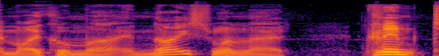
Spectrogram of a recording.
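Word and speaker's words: Glimt: Martin nice one lad glimp is pronounced glim thanks for sharing oh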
